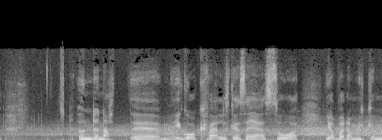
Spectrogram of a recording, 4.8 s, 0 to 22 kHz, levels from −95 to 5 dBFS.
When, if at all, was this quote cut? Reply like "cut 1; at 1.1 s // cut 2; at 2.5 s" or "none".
none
